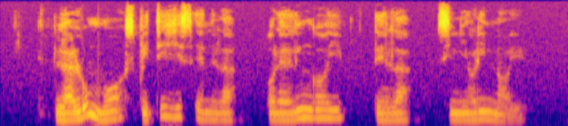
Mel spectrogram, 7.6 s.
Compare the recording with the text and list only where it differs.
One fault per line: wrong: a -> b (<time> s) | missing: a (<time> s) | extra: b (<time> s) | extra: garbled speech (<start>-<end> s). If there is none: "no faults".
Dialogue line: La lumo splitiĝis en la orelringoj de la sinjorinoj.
no faults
